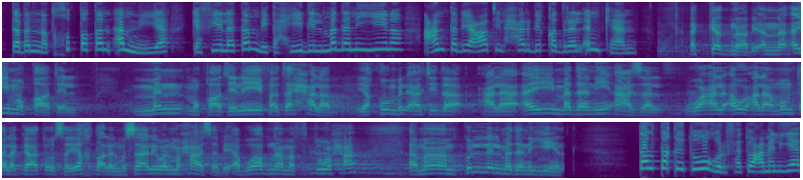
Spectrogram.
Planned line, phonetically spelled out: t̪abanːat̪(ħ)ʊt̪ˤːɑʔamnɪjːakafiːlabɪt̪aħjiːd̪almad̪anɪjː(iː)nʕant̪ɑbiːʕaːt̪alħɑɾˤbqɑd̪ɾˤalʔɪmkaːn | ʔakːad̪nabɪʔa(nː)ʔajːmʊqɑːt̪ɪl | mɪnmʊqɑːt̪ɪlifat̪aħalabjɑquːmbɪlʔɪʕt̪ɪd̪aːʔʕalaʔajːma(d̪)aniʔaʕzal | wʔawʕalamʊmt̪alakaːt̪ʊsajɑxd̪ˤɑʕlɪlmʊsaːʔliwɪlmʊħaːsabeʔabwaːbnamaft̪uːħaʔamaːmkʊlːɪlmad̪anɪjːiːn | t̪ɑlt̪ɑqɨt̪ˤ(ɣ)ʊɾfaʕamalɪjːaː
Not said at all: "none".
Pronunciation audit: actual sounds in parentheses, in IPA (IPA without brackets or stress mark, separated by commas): x, iː, nː, d̪, ɣ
